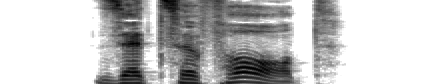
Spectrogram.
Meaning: inflection of fortsetzen: 1. first-person singular present 2. first/third-person singular subjunctive I 3. singular imperative
- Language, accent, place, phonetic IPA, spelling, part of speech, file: German, Germany, Berlin, [ˌzɛt͡sə ˈfɔʁt], setze fort, verb, De-setze fort.ogg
